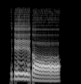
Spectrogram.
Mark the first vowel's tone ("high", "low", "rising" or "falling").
falling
